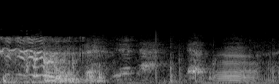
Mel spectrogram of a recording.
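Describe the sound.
A horse neighs, a ringing whinny that follows a man's voice in a dramatized scene of a rider steering his horse off a trail behind a boulder; speech also runs through the opening.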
